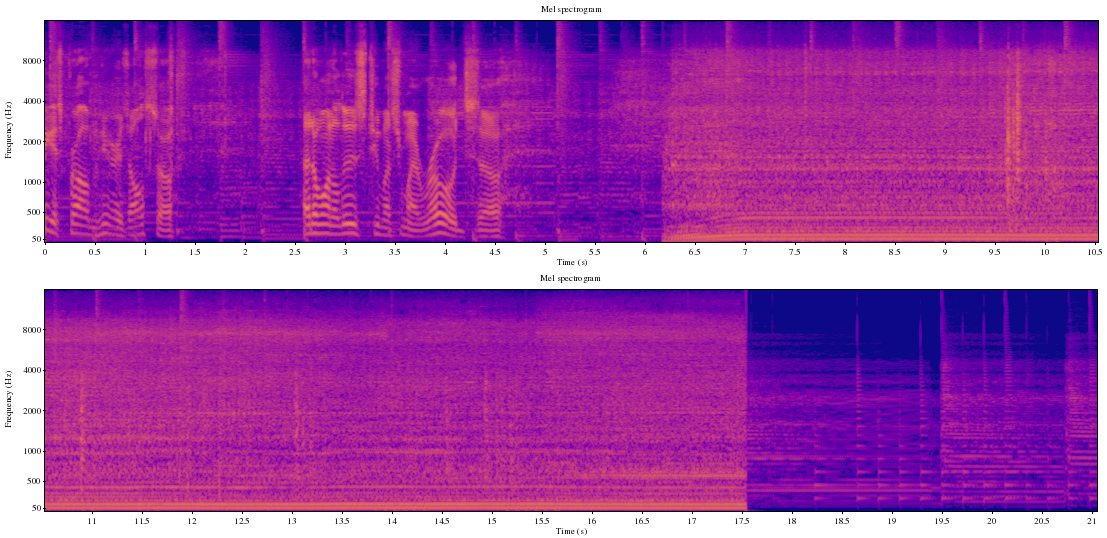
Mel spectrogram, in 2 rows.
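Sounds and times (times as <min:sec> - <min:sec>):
diesel engine running steadily: 0:05.8 - 0:17.6.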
